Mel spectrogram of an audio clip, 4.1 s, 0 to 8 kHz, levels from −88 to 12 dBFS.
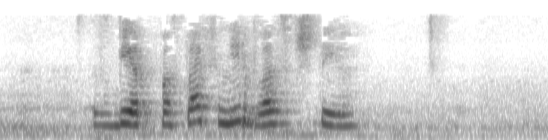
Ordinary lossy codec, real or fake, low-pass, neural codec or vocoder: MP3, 24 kbps; fake; 7.2 kHz; codec, 16 kHz, 1.1 kbps, Voila-Tokenizer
